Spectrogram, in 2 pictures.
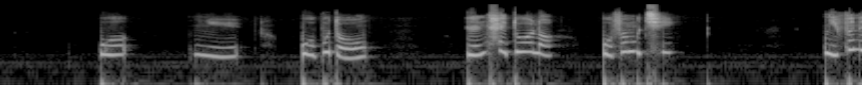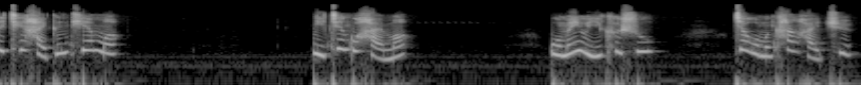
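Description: A young girl speaks earnestly, close by.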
